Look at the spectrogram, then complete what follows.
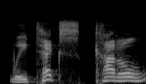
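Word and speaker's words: Xiuhtezcatl: His first name is X, so I guess that would be, well, right, in Spanish. So it'd be Huitexcatl Martinez.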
